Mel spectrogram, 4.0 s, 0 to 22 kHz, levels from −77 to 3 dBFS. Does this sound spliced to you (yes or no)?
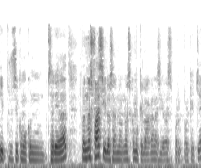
no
